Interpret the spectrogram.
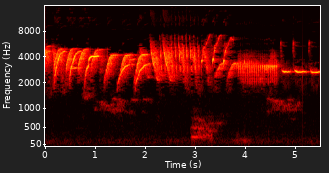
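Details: Canary singing an ornate song: fast falling and rising notes, then a buzzy trill, a rapid rattling roll and sustained level whistles, with a faint low murmur in the middle.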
